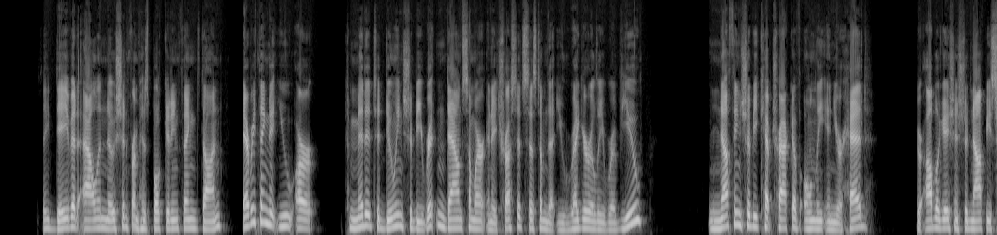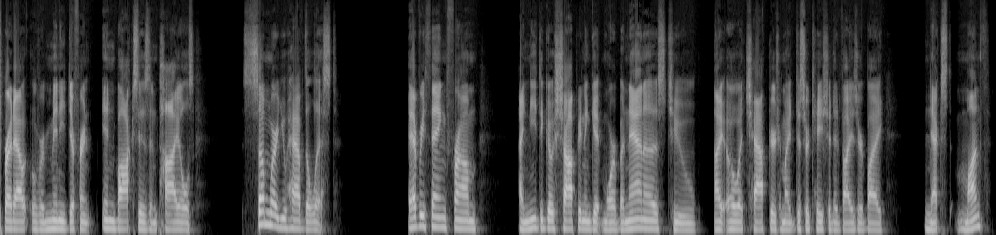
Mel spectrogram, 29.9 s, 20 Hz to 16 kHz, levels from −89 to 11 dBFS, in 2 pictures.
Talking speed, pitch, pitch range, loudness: 165 wpm, 130 Hz, 120-140 Hz, -17 LUFS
